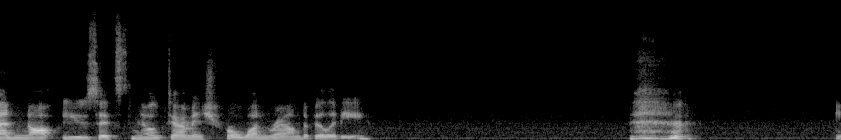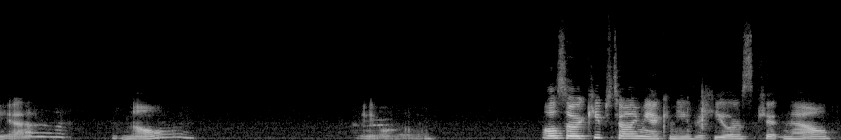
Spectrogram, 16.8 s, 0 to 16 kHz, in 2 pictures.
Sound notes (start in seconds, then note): 6.4 laughs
